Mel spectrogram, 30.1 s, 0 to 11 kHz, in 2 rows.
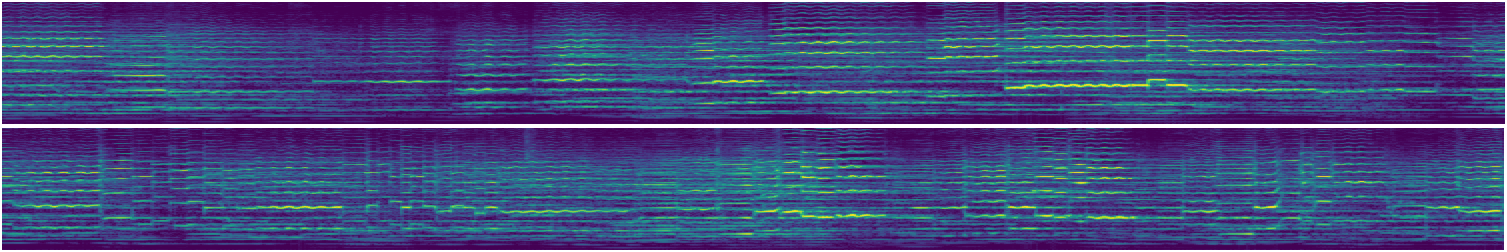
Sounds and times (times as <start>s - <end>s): Violin, fiddle: 0.0s - 30.0s.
